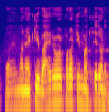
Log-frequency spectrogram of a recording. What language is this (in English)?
Assamese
